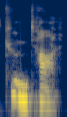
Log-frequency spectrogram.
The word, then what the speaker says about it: Countach: Countach. Like, which camp are you in? I have never felt So- more validated than when Anthony Serra, an Italian speaker, was like, no, it's Countach. Hard Yep, CH.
